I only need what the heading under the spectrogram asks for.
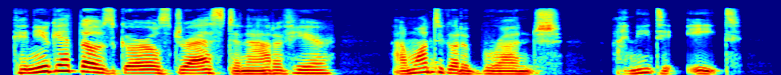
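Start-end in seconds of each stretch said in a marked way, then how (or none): none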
